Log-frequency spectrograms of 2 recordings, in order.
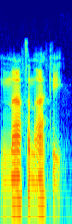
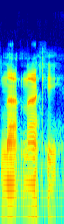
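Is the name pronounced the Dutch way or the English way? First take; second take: English; Dutch. First: The name is said with English pronunciation. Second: The name is said with Dutch pronunciation. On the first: "I believe it's Nathan" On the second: "That's how this guy pronounced it anyways, and he's Dutch"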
